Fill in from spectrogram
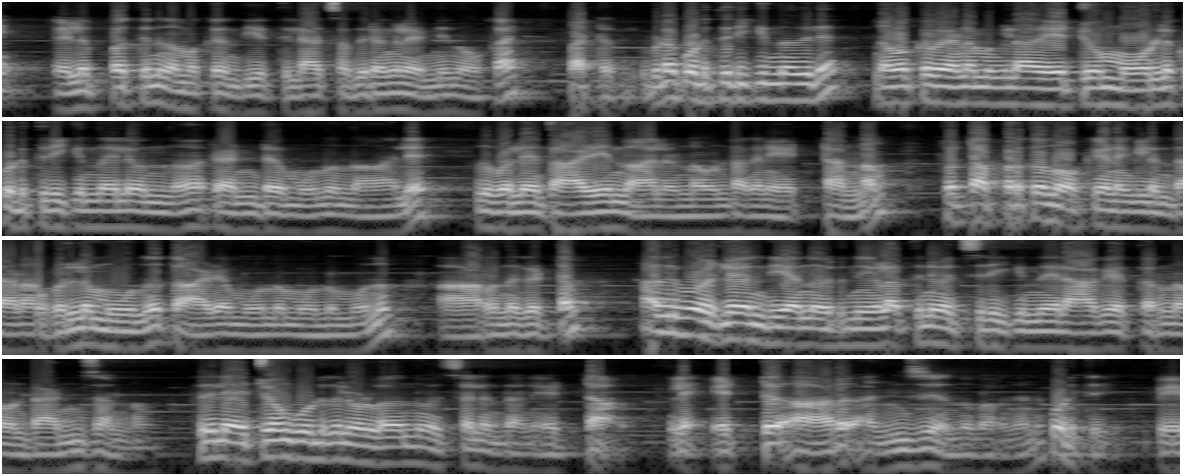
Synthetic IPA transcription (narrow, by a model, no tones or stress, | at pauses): eeɭupːɐt̪ːinɨnɐmukːɨend̪ijɐt̪ːilːat͡ɕɐðuɾɐŋːɐɭeɳːino̞ːkːaːnpɐtːɐðḭlḭʋiɽe̞ko̞ɽut̪ːiɾikʲːunːɐðilnʔɐmukːɨʋe̞ːɳɐme̞ŋɡilɐe̞ːtːɐʋumːoːɭilɨko̞ɽut̪ːiɾikʲːunːɐðilonːɨɾe̞ɳɖɨmuːnːɨnaːlɨɐðupo̞ːle̞t̪aːɻijɐmnaːlɐɳːɐʋuɳɖɨɐŋːɐne̞ḛʈːɐɳːɐm | t̪o̞ʈːɐɐpːrɐt̪ːeno̞ːkːijɐɳe̞ŋɡile̞nd̪aːɳɨmuɣɐɭilmuːnːɨt̪aːɻɐmuːnːumuːnːɨmuːnːuma̰ːrenːɨkiʈːɐm | ɐ̰ðilpo̞ːleend̪ijanːɐo̞ɾuniɐɭɐt̪ːinɨʋɐt͡ɕːiɾikʲːunːɐðilaːɣɐt̪ːɐrɐɳːɐʋuɳɖɨɐɲd͡ʑɨɐɳːɐ̰m | iðile̞ːtːɐʋumkuːɽuðɐluɭːɐðenːɨʋet͡ɕːaːle̞nd̪aːɳɨeʈːa̰ɳ | ɐlːḛeʈːɨʔaːrɨʔɐ̰ɲd͡ʑɨe̞nːɨpɐrɐɲːaːɳɨko̞ɽut̪ːiɾikʲːpe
